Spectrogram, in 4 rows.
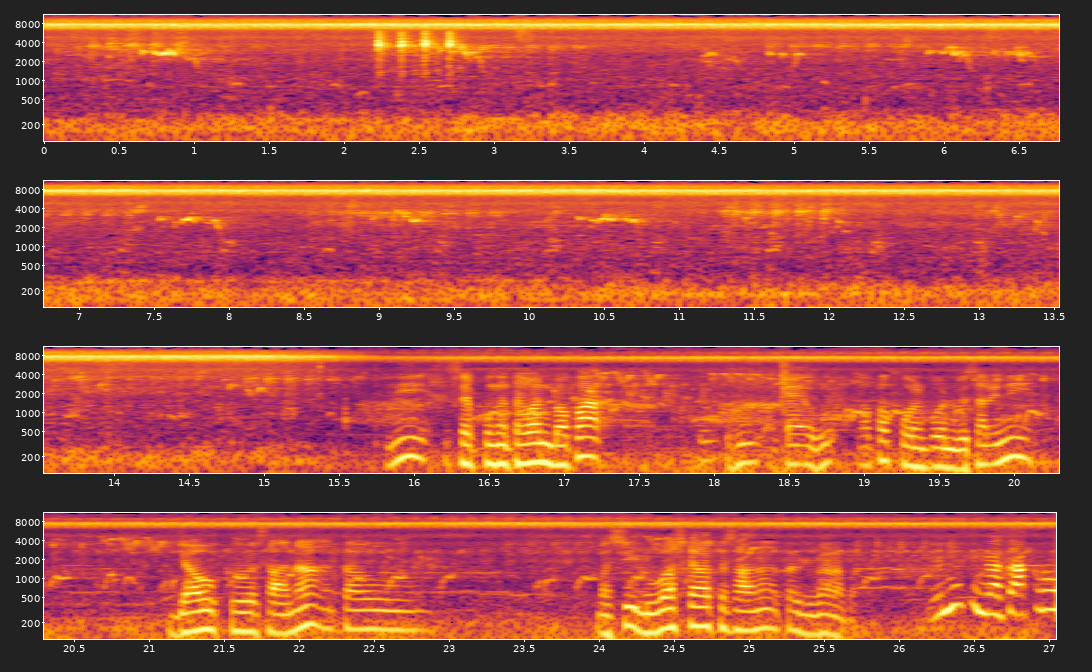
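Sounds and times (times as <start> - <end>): bird chirps: 0.0 - 27.0
insects droning: 0.0 - 27.0.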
